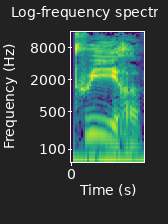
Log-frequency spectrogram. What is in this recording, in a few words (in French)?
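"cuire", French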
